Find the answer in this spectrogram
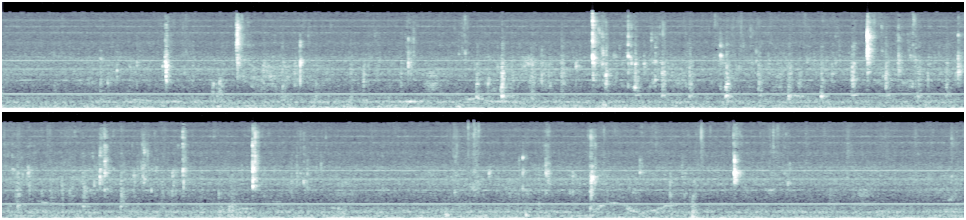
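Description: Mouth sounds of chewing soft oatmeal fufu with soup: irregular wet clicks and smacks, a few every couple of seconds, over a faint steady hum.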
